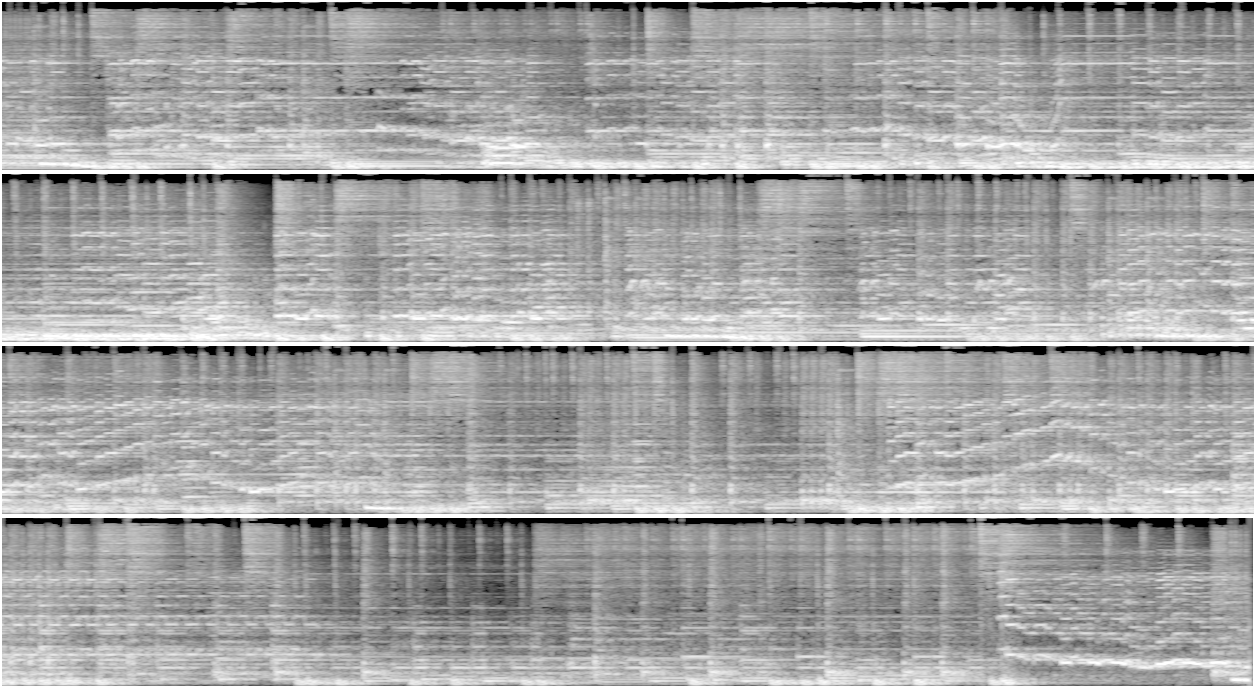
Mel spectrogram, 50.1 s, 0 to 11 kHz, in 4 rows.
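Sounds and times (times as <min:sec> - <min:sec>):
clarinet wavering melody: 0:00.0 - 0:50.0
keyboards: 0:00.0 - 0:50.0
live band music: 0:00.0 - 0:50.0
steady drum beat: 0:00.0 - 0:50.0.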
